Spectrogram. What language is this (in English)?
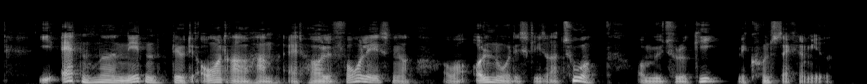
Danish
